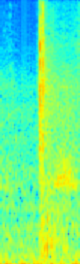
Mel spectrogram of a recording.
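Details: Adult woman with worsening headaches, chiropractic neck adjustment: a single brief, sharp joint cavitation click over low room rumble during light neck traction on exhalation.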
